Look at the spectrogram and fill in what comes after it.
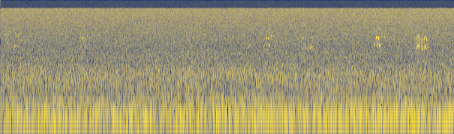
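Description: Faint, steady outdoor background noise with a few short, high bird chirps scattered through it, two of them close together near the end.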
